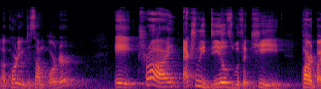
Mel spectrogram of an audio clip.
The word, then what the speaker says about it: trie: tree already exists but originally the word tri came as a part of the word retrieval and so I believe the person who coined the term really wanted everybody to refer to these things as trees but for whatever reason that never really caught on okay so what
